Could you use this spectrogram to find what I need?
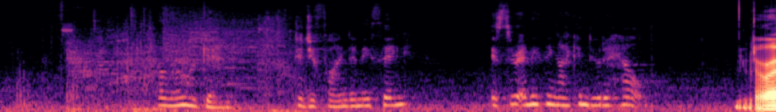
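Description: A woman asks questions in a friendly voice.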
